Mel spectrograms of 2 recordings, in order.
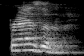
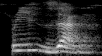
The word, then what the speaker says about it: present: makes changes in meaning for example is present is it noun and we have stress in first syllable and the meaning is a thing given to someone as a gift and the stress in syllable 2 is present is it wrong and the meaning is a student attend in class okay next what is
